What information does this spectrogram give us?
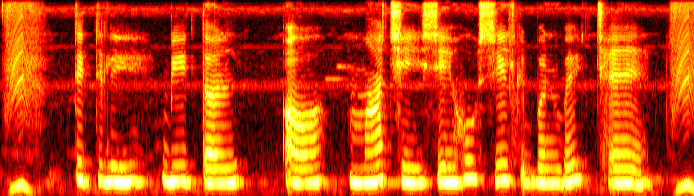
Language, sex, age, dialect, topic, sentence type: Maithili, female, 25-30, Bajjika, agriculture, statement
